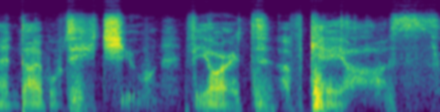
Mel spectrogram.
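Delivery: slow, hushed, mysterious, hissing, serpent-like whisper. Showing how Havoc speaks, in a soft, hissing Havoc voice. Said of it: "Havoc is very soft-spoken. His voice is very mysterious ... like he speaks like this. He speaks like a serpent".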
